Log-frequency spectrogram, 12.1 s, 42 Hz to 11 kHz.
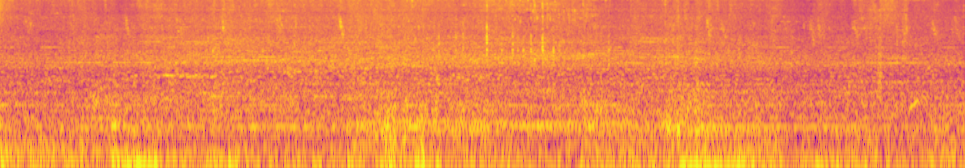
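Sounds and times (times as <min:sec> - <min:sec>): vehicle engine humming: 0:00.0 - 0:11.8.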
